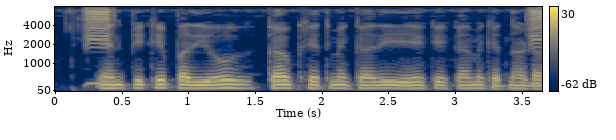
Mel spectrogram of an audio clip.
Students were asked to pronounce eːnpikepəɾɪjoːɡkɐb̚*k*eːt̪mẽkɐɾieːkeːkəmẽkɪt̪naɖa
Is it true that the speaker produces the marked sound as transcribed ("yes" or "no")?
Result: no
